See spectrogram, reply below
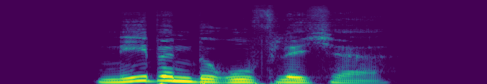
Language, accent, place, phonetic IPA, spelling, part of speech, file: German, Germany, Berlin, [ˈneːbn̩bəˌʁuːflɪçə], nebenberufliche, adjective, De-nebenberufliche.ogg
- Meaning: inflection of nebenberuflich: 1. strong/mixed nominative/accusative feminine singular 2. strong nominative/accusative plural 3. weak nominative all-gender singular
